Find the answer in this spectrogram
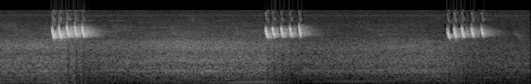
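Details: Young hybrid (mule) from a male linnet crossed with a female greenfinch. It sings three short, bright trilled bursts of about five rapid high notes each, spaced roughly two seconds apart, over a faint steady background hiss.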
